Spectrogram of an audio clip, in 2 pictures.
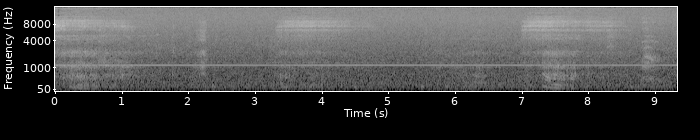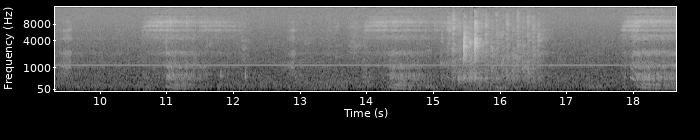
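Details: Snoring: soft, hissing snores recur roughly every four seconds, with a faint steady tone and room noise in the background.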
